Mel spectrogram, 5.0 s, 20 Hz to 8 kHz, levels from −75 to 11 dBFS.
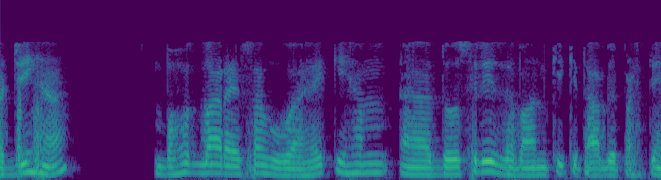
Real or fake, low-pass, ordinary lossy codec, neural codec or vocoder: real; 7.2 kHz; AAC, 16 kbps; none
